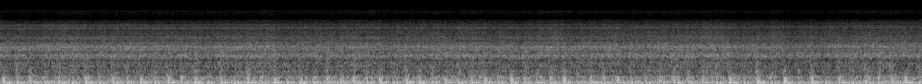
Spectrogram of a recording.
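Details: 2017 Mercury 90hp four-stroke Command Thrust outboard in guardian mode with six-beep alarm; after changing a sensor the code clears but low, lumpy idle rises and falls and stalls; owner suspects fuel line or filter, later found bad IAC valve. Rough idle.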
